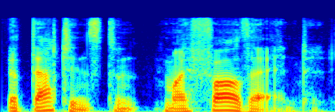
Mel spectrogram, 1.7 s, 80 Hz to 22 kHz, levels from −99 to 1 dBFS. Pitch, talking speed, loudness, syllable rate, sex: 95 Hz, 215 wpm, -19 LUFS, 6.5 syllables/s, male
